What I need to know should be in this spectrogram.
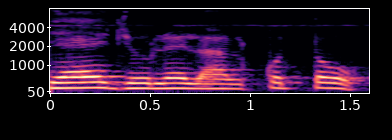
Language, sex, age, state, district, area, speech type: Sindhi, female, 60+, Gujarat, Surat, urban, read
